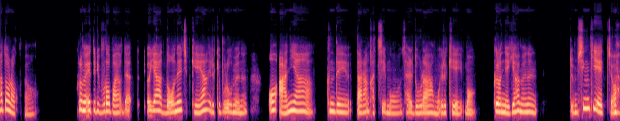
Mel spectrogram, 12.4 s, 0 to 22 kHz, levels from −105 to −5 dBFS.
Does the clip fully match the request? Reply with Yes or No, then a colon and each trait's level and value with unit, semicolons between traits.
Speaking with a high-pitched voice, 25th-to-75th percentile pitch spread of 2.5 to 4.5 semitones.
Yes: high, 215 Hz; average, 4.0 semitones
